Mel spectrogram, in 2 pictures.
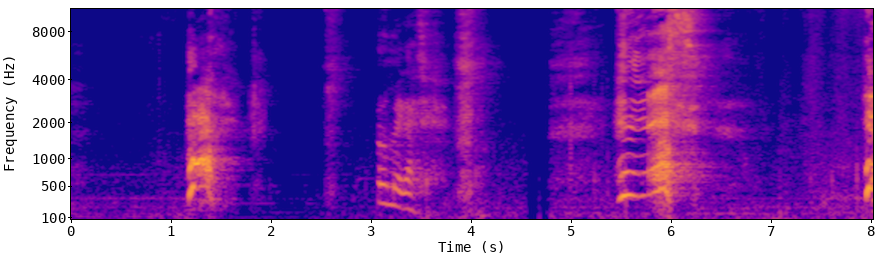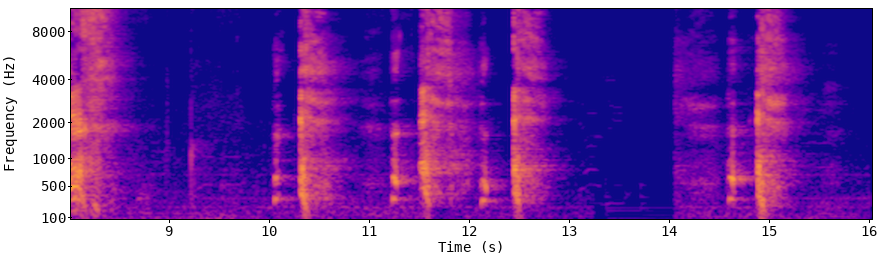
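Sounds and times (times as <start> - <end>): woman sneezing: 1.2 - 2.9, 5.5 - 6.6, 8.0 - 8.7, 10.0 - 13.0, 14.6 - 15.4.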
